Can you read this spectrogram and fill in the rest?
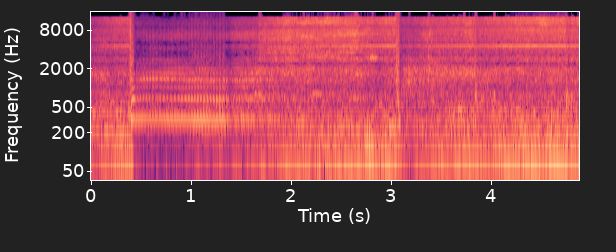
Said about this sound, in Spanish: El timbre de la puerta.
